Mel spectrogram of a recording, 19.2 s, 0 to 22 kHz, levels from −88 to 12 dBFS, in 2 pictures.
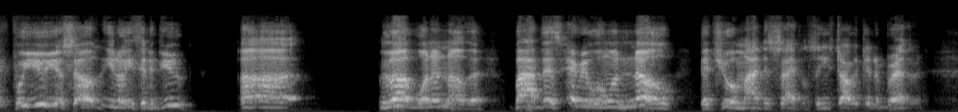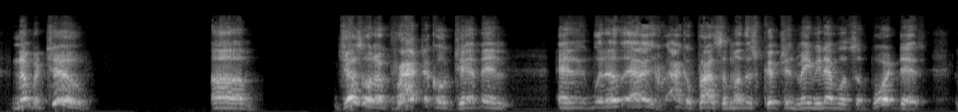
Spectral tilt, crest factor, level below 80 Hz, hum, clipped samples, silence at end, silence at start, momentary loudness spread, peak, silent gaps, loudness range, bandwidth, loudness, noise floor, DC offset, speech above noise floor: -1 dB/octave; 20 dB; -74 dBFS; none; under 0.1%; 0.35 s; 0 s; 12 LU; -2 dBFS; none; 4 LU; 12.5 kHz; -20 LUFS; -84 dBFS; under 0.1%; 63 dB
